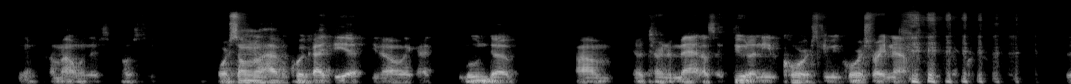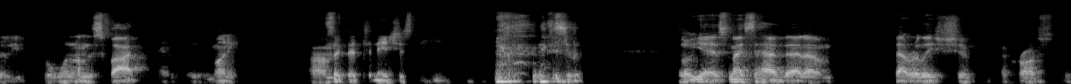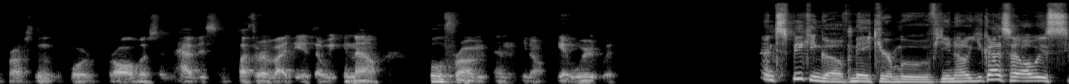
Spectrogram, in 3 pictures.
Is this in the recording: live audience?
no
